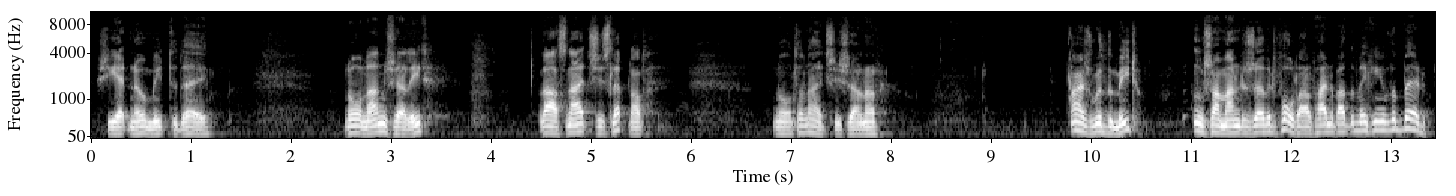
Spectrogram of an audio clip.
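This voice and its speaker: An actor playing a blustering, tyrannical husband in a classic radio Shakespeare comedy, theatrical, swinging between roaring and mock-sweet coaxing. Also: male voice, mid-range voice, unhurried, long pauses, warm tone, dull audio, natural voice. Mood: sly, scheming. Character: blustering, tyrannical husband, loud master taming his bride.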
